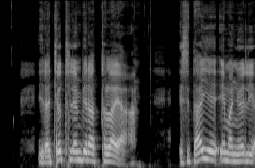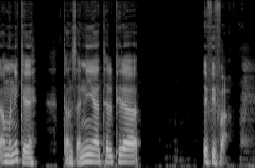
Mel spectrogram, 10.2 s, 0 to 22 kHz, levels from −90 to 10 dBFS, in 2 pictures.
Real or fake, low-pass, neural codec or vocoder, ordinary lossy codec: real; none; none; none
